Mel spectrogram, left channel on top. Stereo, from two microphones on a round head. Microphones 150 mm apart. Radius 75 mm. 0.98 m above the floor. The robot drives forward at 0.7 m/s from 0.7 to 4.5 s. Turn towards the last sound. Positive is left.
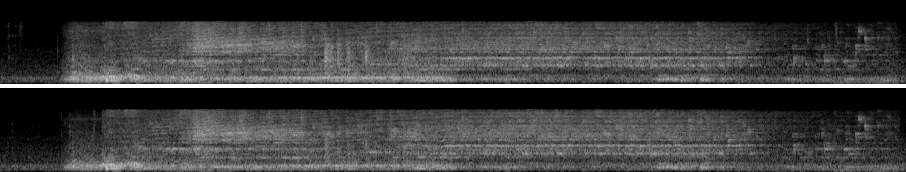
turn(degrees=0)  # may be behind; listen again after turning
